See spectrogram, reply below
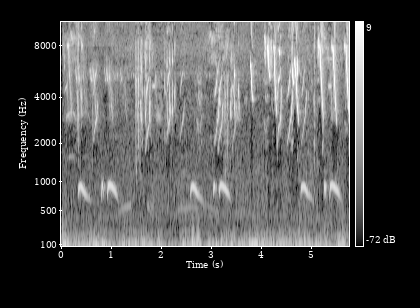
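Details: Saffron finches together in nature: a busy stream of high, sharp chirps and short slurred notes, growing louder toward the end, over a repeated low, down-slurred double whistle from another bird and a faint low rumble.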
